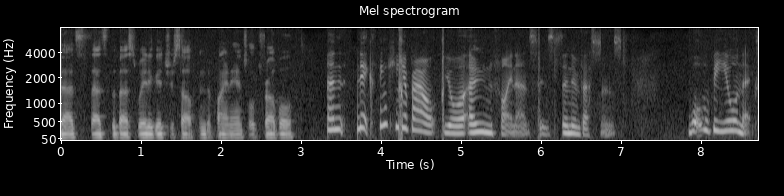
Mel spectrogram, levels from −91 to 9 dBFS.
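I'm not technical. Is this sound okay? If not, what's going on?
No, not quite. There are two related faults.

The first is comfort noise in place of the background. At 0.28 to 0.38 s, 3.00 to 3.70 s (right after "into financial trouble"), and 6.16 to 7.84 s, the natural room sound disappears. A smooth, featureless hiss replaces it. The first time, its level is also a touch different. The likely cause is the calling system pausing transmission when nobody talks, with your device filling the gap with artificial noise.

The second is sound dropped by the voice detector. The system likely mistook quiet moments of speech for silence and stopped sending them. Tiny slices of sound vanish and steady hiss takes their place. This happens at 1.48 to 1.50 s, between "best way to get" and "into financial trouble". It happens again at 4.22 to 4.26 s, just before "about your own", and at the very end, from 8.70 to 8.72 s.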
